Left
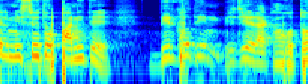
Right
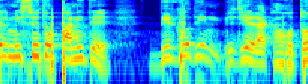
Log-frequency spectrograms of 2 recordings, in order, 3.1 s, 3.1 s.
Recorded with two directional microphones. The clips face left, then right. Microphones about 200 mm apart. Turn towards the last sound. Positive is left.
turn(degrees=-50)  # may be behind; listen again after turning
